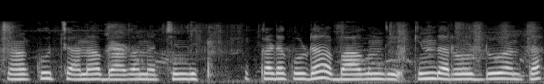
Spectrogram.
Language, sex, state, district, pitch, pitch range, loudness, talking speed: Telugu, female, Andhra Pradesh, Sri Satya Sai, 245 Hz, 235-260 Hz, -13 LUFS, 110 wpm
